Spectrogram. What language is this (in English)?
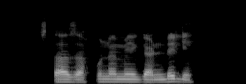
Pashto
